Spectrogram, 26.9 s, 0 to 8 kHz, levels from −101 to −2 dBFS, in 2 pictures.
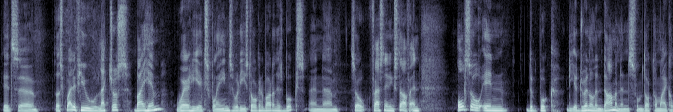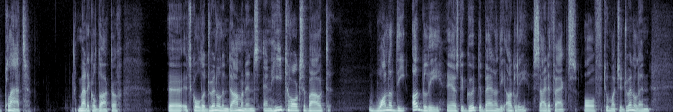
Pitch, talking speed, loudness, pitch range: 125 Hz, 145 wpm, -24 LUFS, 115-145 Hz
